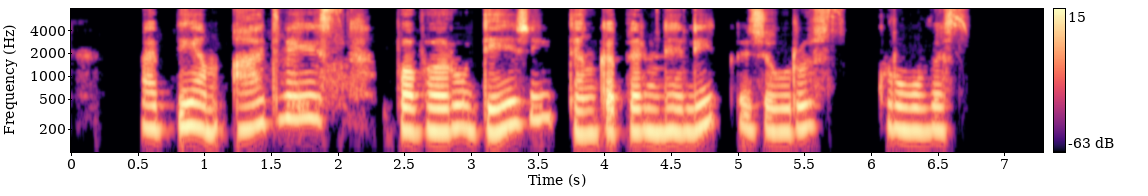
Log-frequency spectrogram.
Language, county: Lithuanian, Vilnius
